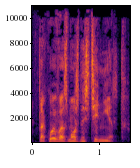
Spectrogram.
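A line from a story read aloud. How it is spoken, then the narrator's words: Almost angry interruption. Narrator (Russian): почти сердито перебил Бассет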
